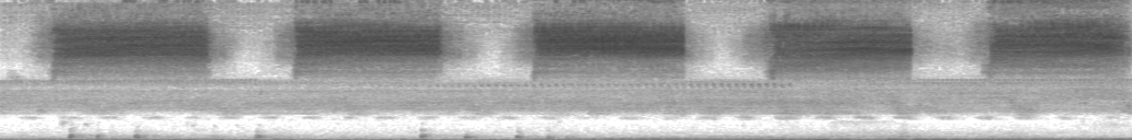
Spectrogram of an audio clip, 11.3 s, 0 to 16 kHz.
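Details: High sizzling cicada song fills a nighttime forest by a farm in Omaha, Nebraska, 2021, rising in two-second bursts with brief pauses between them. A few soft clicks, and a faint low hum underneath.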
